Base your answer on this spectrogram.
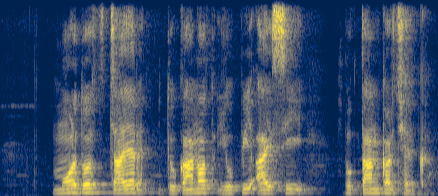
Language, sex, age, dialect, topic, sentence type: Magahi, male, 18-24, Northeastern/Surjapuri, banking, statement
